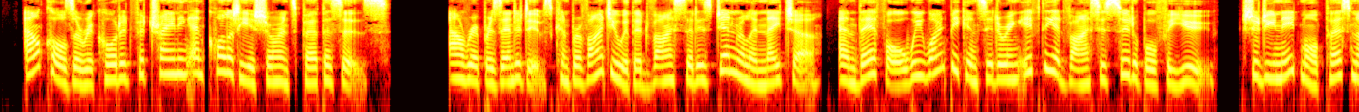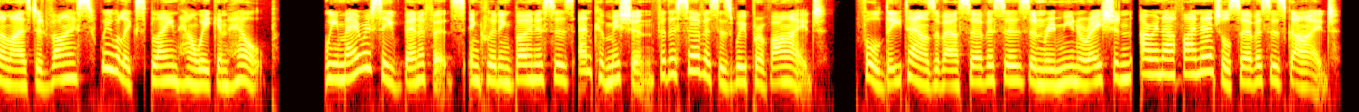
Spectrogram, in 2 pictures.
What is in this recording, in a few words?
female talent corporate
